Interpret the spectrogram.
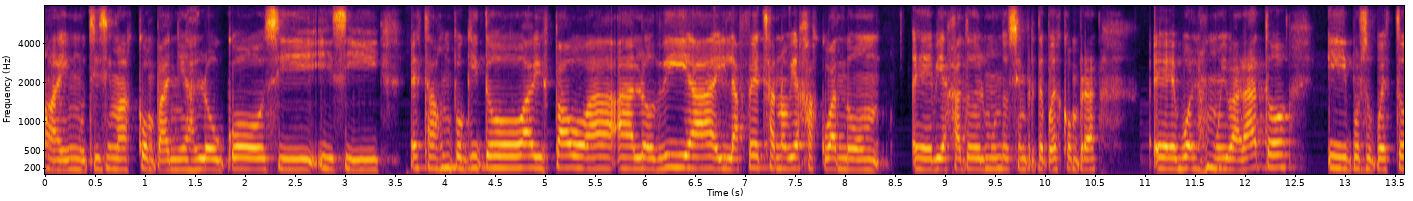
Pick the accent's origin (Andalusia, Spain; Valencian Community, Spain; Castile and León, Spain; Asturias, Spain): Andalusia, Spain; Granada; porque me encanta hablar de mi tierra, presumir de mi tierra, porque siempre digo que Granada puede ser una de las provincias más completas de España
